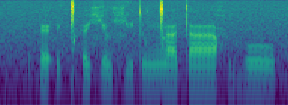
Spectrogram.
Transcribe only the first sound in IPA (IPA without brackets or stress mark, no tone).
ʔ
